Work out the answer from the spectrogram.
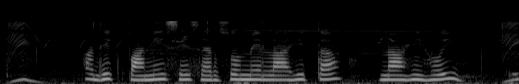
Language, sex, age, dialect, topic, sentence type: Bhojpuri, female, 25-30, Western, agriculture, question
